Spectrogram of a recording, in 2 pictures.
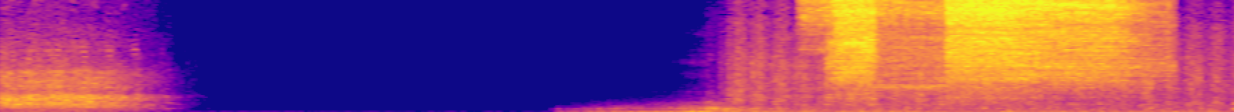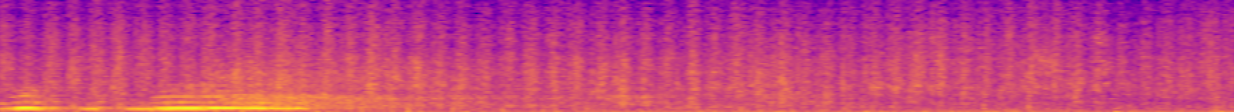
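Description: A steam engine lets out a loud, sustained hiss of venting steam, followed by a brief tonal whistle over a steady mechanical rumble, with no one talking.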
